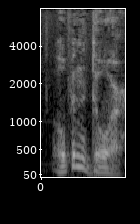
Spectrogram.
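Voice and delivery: downward inflection ending on "door". Demonstrating a command in a lesson on inflection, falling pitch on door. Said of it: "Downward inflection, that's a command".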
